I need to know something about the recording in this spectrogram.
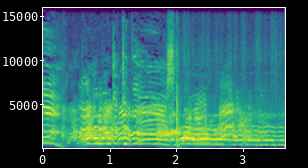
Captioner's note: yells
